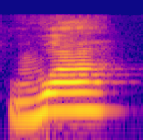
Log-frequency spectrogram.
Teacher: वाव दोनों होठों की ना तमाम गोलाई से वाव अदा होता है · دونوں ہونٹوں کی نا تمام گولائی سے واو ادا ہوتا ہے، تو جب بھی واو ادا کریں گی تو پہلے آپ کا ہونٹ اس شیپ میں آئے گا اور اس کے بعد پھیل جائے گا وا، اگر زبر ہے وی، اگر زیر ہے تو بھی پہلا وو، اس میں تو چلے گول ہی رہے گا، ہے نا؟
